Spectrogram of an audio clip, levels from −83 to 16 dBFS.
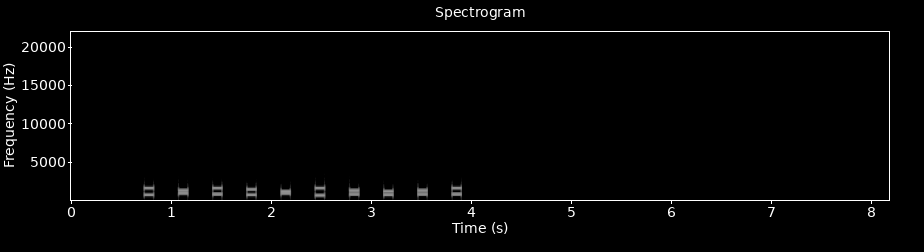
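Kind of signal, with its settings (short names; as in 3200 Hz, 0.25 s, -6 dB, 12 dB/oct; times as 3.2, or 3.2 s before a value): DTMF "B0C6*A848C", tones 94 ms, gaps 0.248 s, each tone -26.5 dBFS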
